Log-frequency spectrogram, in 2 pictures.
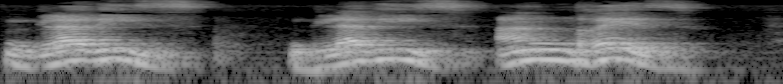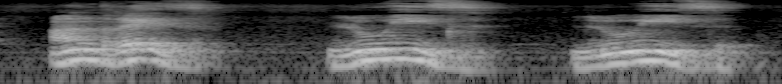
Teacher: las veces se pronuncia haciendo un acento en esa última sílaba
